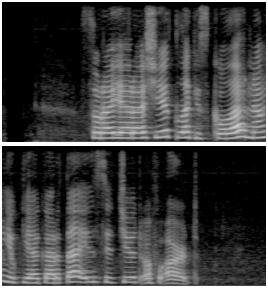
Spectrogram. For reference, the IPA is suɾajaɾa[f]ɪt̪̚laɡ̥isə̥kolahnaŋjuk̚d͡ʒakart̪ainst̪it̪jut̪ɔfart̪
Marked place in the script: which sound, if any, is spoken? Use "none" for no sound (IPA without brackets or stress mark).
ʃ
